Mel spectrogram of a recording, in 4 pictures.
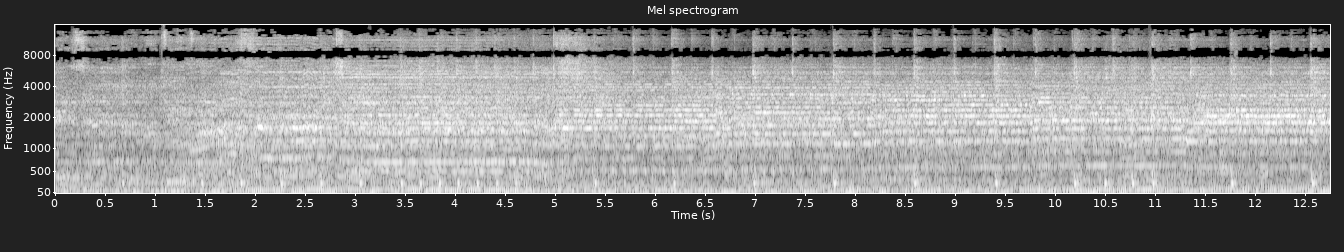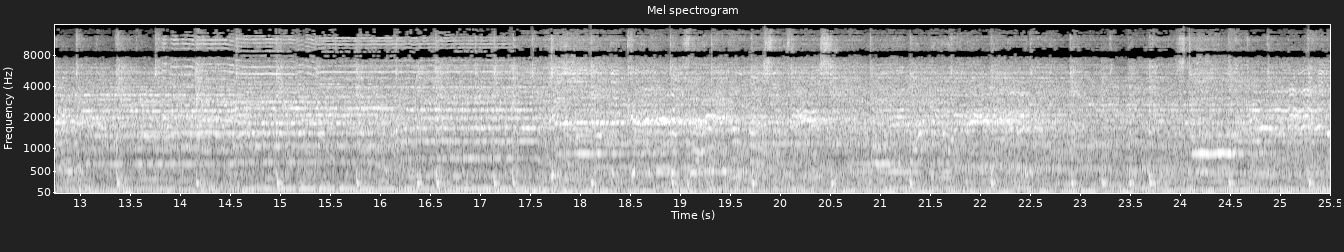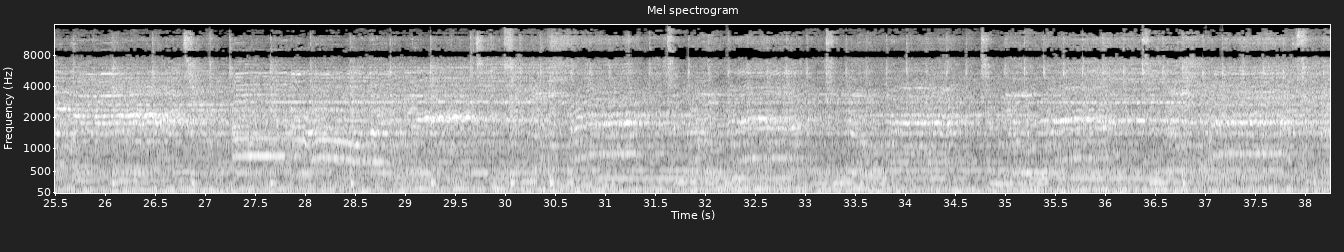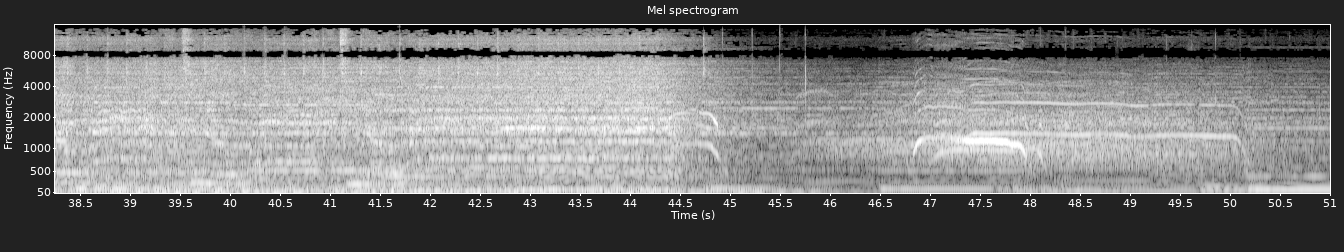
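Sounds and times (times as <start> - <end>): steady drum beat: 0.0 - 45.2
heavy bass: 0.0 - 51.0
live rock band playing: 0.0 - 51.0
audience voices shrieking: 44.4 - 50.4.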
